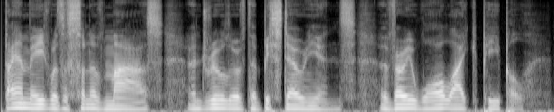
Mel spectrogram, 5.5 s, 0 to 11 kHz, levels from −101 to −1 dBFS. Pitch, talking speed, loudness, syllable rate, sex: 115 Hz, 160 wpm, -17 LUFS, 5.0 syllables/s, male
